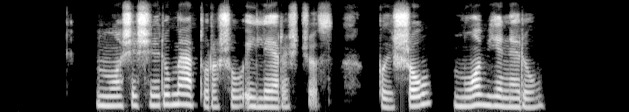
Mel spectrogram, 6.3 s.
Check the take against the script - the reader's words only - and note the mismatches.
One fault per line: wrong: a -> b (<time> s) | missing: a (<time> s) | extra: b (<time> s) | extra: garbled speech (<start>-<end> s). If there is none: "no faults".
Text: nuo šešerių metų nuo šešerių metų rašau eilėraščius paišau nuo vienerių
missing: nuo šešerių metų (2.1 s)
